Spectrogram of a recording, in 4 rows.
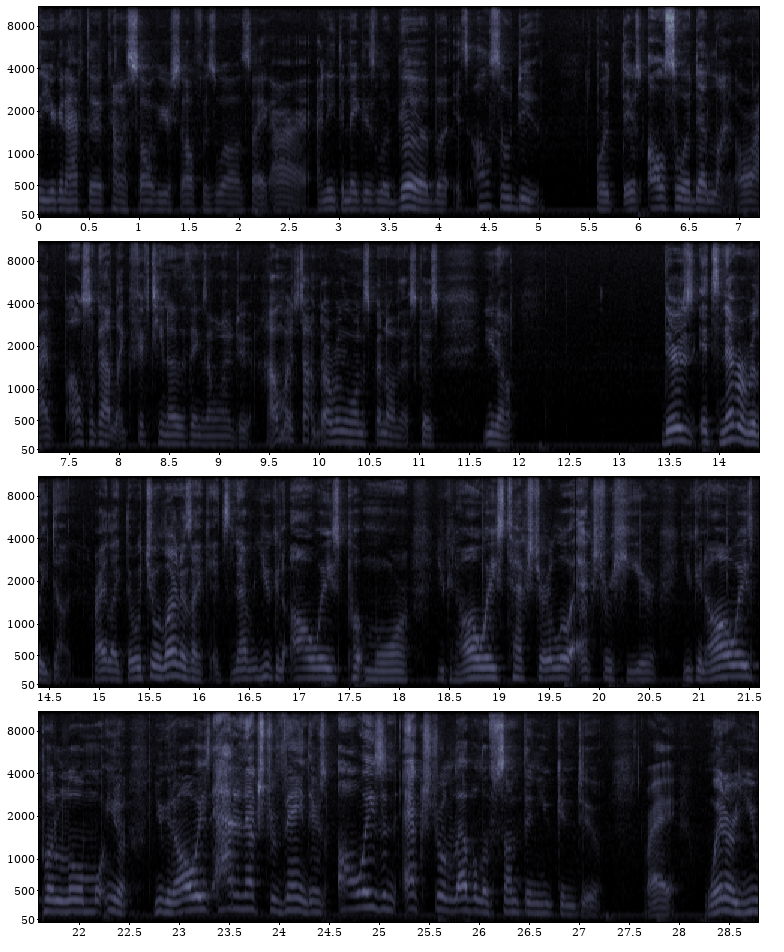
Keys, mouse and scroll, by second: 0.4 shift+click, 0.6 shift+click, 0.7 shift+click, 1.0 shift+click, 1.5 shift+click, 2.0 click, 3.1 click, 4.4 click, 5.0 click, 5.6 click, 6.1 shift+click, 7.1 click, 7.8 click, 8.3 click, 9.0 click, 9.7 click, 10.2 click, 10.8 click, 11.9 shift+click, 12.5 shift+click, 13.1 click, 14.0 shift+click, 14.9 shift+click, 15.1 shift+click, 15.3 shift+click, 15.5 shift+click, 15.8 shift+click, 16.8 click, 18.2 click, 18.8-19.9 drag, 20.4 alt+click, 21.3 alt+click, 22.2 alt+click, 22.7 alt+click, 23.2 alt+click, 23.8 alt+click, 24.4 click, 25.8-26.8 drag, 27.0 click, 28.5-28.7 alt+drag.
